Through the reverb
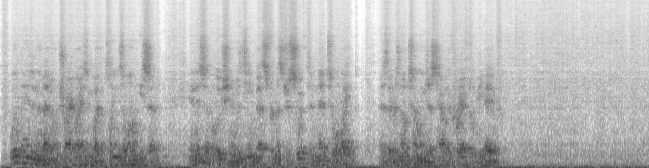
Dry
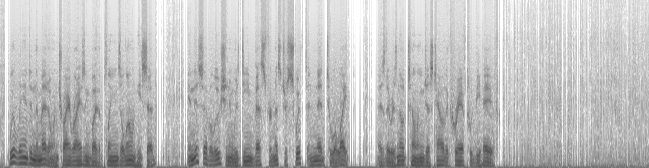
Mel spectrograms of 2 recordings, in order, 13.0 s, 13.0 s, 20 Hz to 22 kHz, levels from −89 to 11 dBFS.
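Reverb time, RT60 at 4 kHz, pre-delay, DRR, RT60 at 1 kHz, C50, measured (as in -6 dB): 0.50 s, 0.35 s, 24 ms, -12.5 dB, 0.50 s, 0.5 dB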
